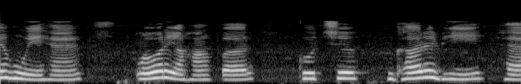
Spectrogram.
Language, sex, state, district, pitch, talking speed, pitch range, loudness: Hindi, female, Punjab, Pathankot, 255 Hz, 105 wpm, 225-275 Hz, -16 LUFS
